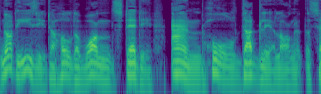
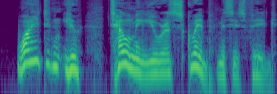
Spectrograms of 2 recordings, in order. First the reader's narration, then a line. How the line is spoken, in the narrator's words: asked Harry, panting with the effort to keep walking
